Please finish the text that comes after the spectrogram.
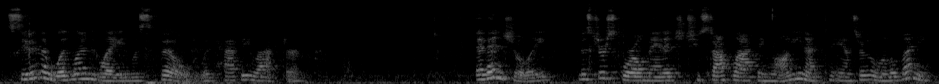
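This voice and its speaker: Mom reading a kids story out loud, medium pitch, echoey room, a little noise behind. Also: female voice. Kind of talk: children's story read-aloud. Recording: echoey, slightly distant, faint noise.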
